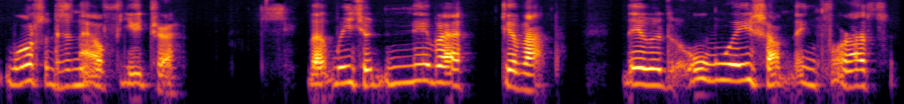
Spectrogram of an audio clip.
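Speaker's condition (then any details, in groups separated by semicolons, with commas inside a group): Cerebral palsy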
